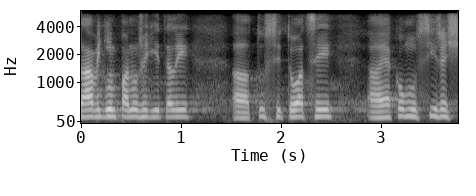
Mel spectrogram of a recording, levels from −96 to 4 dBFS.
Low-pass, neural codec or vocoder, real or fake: 5.4 kHz; codec, 24 kHz, 1.2 kbps, DualCodec; fake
